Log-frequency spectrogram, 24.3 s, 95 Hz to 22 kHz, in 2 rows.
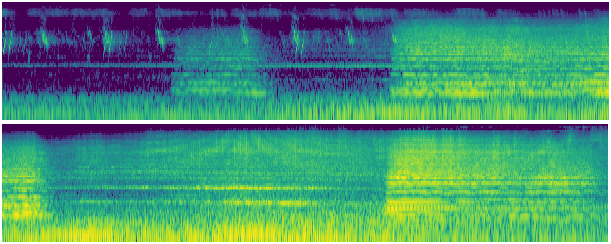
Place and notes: Estación Wadley, Mexico - Central square of the small village of Wadley in the desert
Central square of the small village of Wadley in the desert.
During Morning 10am.
Recorded by an ORTF setup Schoeps CCM4 on a Sound Devices MixPre6.
Sound Ref: MX-190607-001
San Luis Potosí, México, 7 June 2019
